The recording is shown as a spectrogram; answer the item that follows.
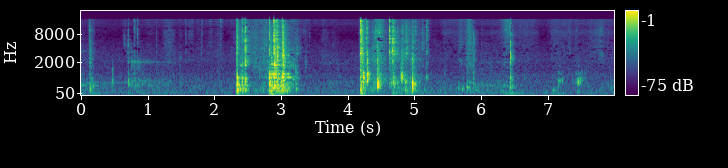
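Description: Scissors snipping straight across fabric fringe for a beach cover-up, heard as a few bright, crisp bursts of cutting amid quiet pauses, close and moderately loud.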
